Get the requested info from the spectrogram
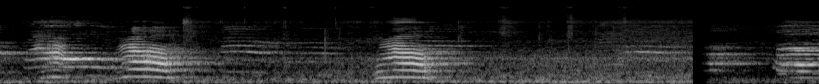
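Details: Mating-season call of a female domestic cat in heat named Pretty, summoning a male: several rising-then-falling meows, a quieter stretch, then a brief cut and a fresh yowl.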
